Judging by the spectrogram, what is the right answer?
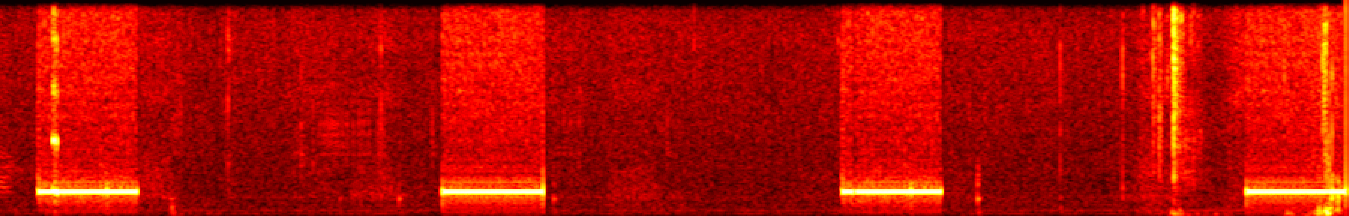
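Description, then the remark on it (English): A telephone rings four times, each steady, mid-pitched electronic tone lasting about a second, with roughly three seconds of quiet between rings. The sound is thin, like a ring heard over a phone line. “Phone rings.”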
